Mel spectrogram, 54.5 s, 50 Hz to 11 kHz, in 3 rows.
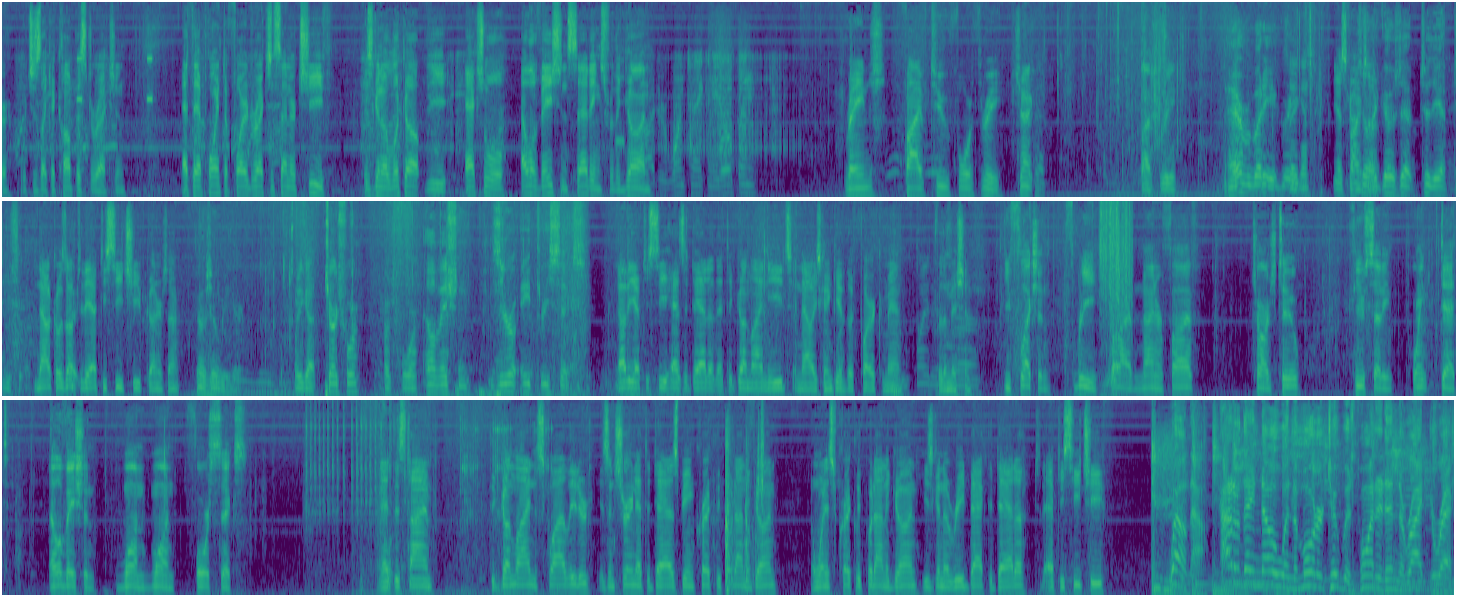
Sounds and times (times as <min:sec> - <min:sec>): Radio: 0:00.0 - 0:01.6, 0:02.2 - 0:09.9, 0:51.6 - 0:54.5
Speech: 0:00.0 - 0:01.6, 0:02.2 - 0:09.4, 0:10.5 - 0:13.1, 0:14.2 - 0:14.7, 0:15.3 - 0:33.2, 0:33.8 - 0:34.4, 0:35.1 - 0:39.4, 0:41.0 - 0:41.8, 0:42.5 - 0:50.2, 0:51.0 - 0:54.5.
